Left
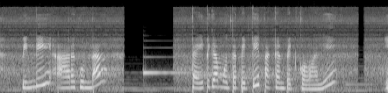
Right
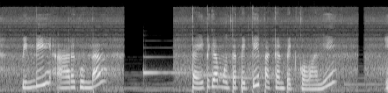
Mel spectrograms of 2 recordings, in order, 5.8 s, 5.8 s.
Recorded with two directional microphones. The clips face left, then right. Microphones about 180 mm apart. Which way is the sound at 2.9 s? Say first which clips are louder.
Right 3 dB; 30° right (ahead or behind).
